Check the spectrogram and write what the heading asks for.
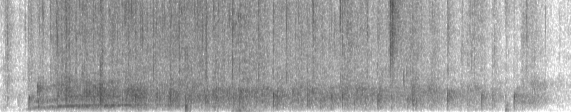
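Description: A crowd breaks into steady applause, dense overlapping claps that hold for several seconds before thinning out, with a few voices faintly audible underneath.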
